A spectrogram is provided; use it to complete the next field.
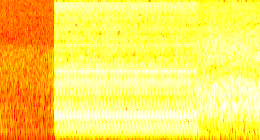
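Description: A loud, harsh game-show wrong-answer buzzer, called Beulah the buzzer, blares suddenly after a brief quiet moment, holding a steady rasping tone for about a second and a half before fading into a noisy wash.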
